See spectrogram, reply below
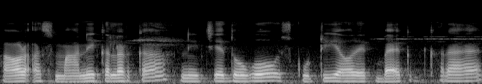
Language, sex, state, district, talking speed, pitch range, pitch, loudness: Hindi, female, Jharkhand, Ranchi, 160 wpm, 140-155 Hz, 150 Hz, -18 LUFS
